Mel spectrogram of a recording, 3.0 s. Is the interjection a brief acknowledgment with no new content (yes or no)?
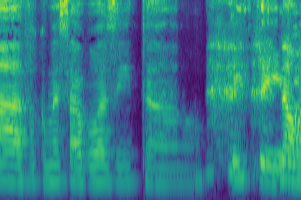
no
